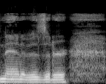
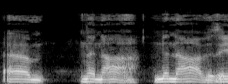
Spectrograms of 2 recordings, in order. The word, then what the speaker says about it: Nana Visitor: It shows Nana Visitor, Nana Visitor. Yeah. I guess I've been pronouncing it wrong all these years.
